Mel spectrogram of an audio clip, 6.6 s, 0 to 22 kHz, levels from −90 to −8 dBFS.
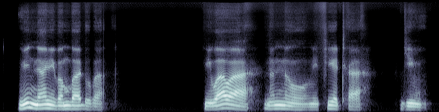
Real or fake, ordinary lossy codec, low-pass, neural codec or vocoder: fake; none; none; autoencoder, 48 kHz, 32 numbers a frame, DAC-VAE, trained on Japanese speech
